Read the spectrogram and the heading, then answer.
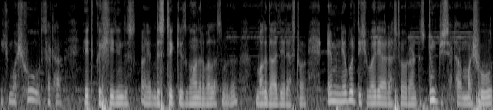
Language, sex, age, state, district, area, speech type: Kashmiri, male, 30-45, Jammu and Kashmir, Ganderbal, rural, spontaneous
